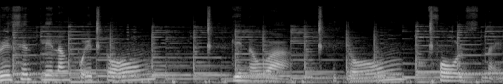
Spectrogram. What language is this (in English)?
Filipino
